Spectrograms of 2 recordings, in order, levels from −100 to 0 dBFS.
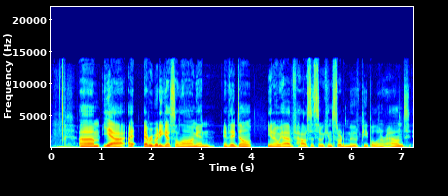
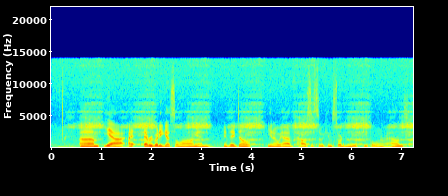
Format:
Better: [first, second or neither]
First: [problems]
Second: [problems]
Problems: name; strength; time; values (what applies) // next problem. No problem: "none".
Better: first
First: none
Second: hiss; loud; throughout; 7 dB below the speech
